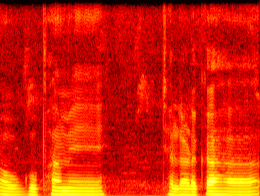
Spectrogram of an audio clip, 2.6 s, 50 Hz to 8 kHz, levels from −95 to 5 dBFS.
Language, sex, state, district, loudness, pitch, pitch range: Chhattisgarhi, male, Chhattisgarh, Rajnandgaon, -17 LUFS, 125 Hz, 120-130 Hz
